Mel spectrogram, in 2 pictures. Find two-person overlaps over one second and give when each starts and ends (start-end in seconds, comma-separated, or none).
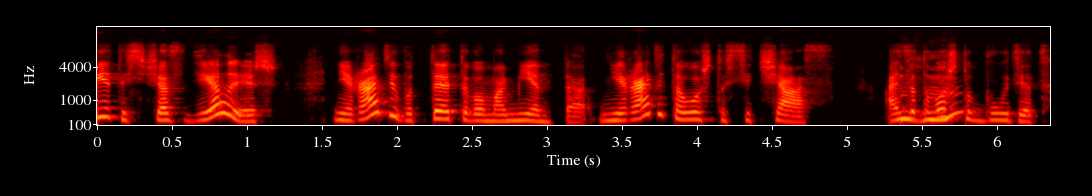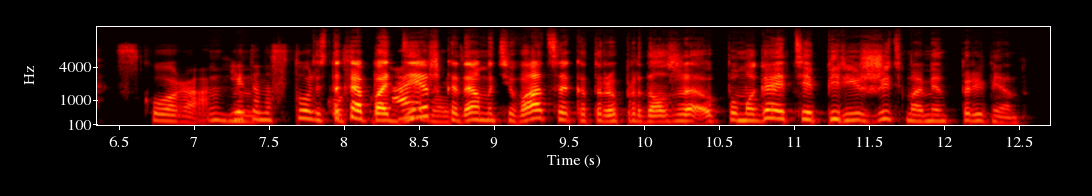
7.1-8.8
